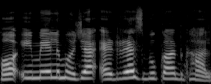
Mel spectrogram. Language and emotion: Goan Konkani, neutral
